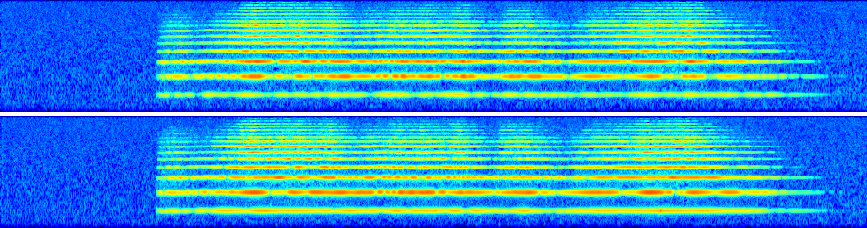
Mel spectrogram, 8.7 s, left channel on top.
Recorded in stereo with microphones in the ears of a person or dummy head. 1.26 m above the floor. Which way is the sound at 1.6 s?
15° right (ahead or behind).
